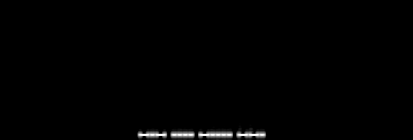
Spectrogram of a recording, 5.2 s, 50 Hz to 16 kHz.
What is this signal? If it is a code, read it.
Morse code, heard as a keyed tone, about 34 wpm, 700 Hz. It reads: KH6G
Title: DXCC-100 Call Signs - 4 Characters - 35wpm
